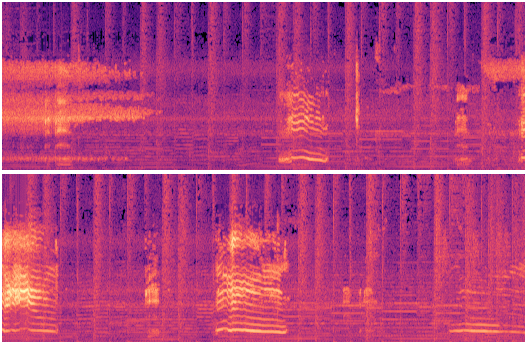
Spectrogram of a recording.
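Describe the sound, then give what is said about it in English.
A cat, DJ Bitbit, meows four or five times, each call drawn out and spaced a few seconds apart, over a steady hum of background music. “that was DJ Bitbit in the house.”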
